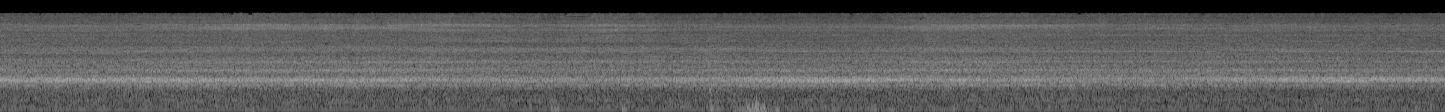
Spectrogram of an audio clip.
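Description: A heat gun whirs and blows steadily close by.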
